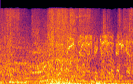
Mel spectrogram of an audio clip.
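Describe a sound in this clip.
A car crashes loudly through a wooden structure.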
